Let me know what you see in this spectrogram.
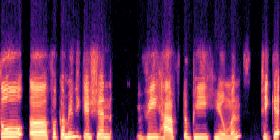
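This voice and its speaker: This woman speaks with a Sindhi accent. Her pitch varies in an ordinary way. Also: dry, close sound with no echo. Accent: Sindhi-accented Urdu. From Sindh, Pakistan. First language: Sindhi (speaking Hindi). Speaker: communication trainer. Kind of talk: webinar talk. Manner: hesitant, frequent fillers.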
